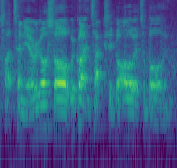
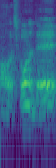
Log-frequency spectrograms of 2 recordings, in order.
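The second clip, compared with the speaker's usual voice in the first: plain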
